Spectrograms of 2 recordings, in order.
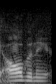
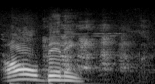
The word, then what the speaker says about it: Albany: I heard you say Albany earlier. You know, here in South Georgia, it's Albany, Brett. Albany. Albany. Okay. We're not a capital out of New York.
